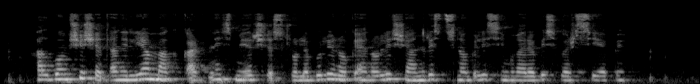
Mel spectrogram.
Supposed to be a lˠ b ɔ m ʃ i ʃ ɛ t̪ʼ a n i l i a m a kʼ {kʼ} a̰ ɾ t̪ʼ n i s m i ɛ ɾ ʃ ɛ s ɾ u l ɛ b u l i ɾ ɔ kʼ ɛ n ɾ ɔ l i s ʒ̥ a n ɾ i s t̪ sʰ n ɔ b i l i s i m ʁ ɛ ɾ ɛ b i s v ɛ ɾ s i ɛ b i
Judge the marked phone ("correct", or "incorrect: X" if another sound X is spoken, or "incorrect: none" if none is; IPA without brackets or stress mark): correct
